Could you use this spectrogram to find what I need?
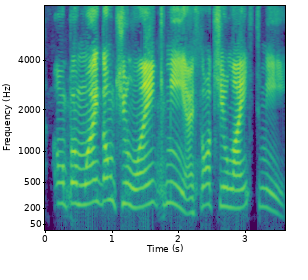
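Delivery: put-on, very flamboyant camp American accent.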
